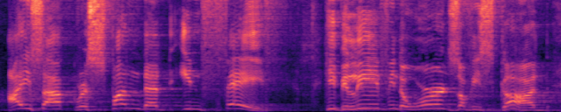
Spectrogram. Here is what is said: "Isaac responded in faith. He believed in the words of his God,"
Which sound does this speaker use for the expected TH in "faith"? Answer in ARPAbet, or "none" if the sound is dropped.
TH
